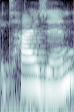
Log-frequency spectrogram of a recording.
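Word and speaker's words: Teigen: The Parisian Lights Shimmering Skin Perfector, and one of the Chrissy Tiegen, she corrected everyone, that's how you say her name, it's not Tiegen, and her Endless Summer Glow Gloss.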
